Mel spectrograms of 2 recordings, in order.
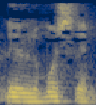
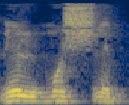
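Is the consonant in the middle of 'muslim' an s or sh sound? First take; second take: s; sh. First: The middle consonant is pronounced as s. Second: The middle consonant is pronounced as sh. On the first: The speaker calls it right. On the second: The speaker calls it wrong.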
